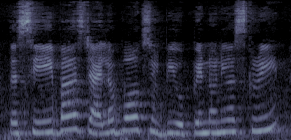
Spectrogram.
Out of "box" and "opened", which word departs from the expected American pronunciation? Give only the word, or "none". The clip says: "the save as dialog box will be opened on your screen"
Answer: none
